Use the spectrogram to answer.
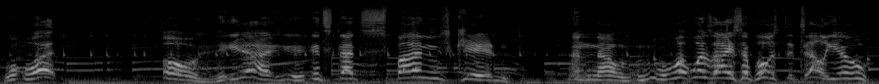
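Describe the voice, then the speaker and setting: A forgetful old man in a cartoon game, slow and rambling with a high, quavering pitch. He drags out every word as if he has lost his train of thought. Game music sounds loudly behind him. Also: lively intonation, gravelly, full character voice. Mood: confused. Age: older. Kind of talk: video game character lines.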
